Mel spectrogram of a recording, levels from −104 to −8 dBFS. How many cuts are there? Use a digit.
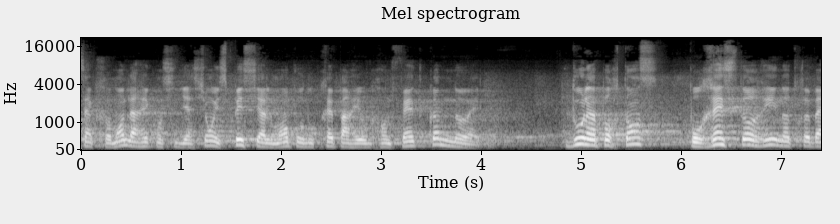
1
